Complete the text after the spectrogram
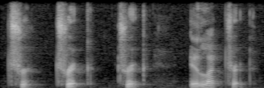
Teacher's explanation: The TR makes the ch sound like in chicken, plus the R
